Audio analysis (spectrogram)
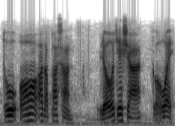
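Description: An actor playing a guarded Chinese shopkeeper with a put-on Chinese accent, speaking terse, halting pidgin in a 1940s radio drama. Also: male voice, medium pitch. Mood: quietly confiding. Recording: muffled vintage radio recording.

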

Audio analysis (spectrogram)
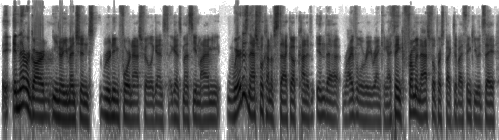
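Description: A man's voice: medium pitch, fast talker, hardly any pauses. A man hosting a casual sports conversation and putting questions to a guest. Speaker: sports show host, interviewer.

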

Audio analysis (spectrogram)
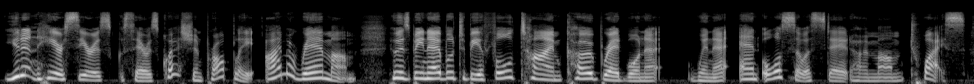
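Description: A woman hosting a podcast in casual chat, animated and laughing as she reads a listener letter aloud. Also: fairly high pitch, normal speed, dry recording. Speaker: podcast host.

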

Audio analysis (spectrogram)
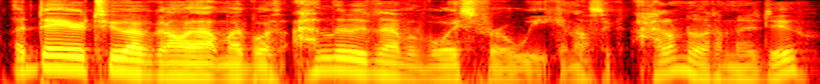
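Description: A man's voice: fairly low pitch, very fast. A man chatting casually about his band, telling stories with energy and acting out what people said. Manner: animated storyteller, acts out quotes. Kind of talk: casual chat.

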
